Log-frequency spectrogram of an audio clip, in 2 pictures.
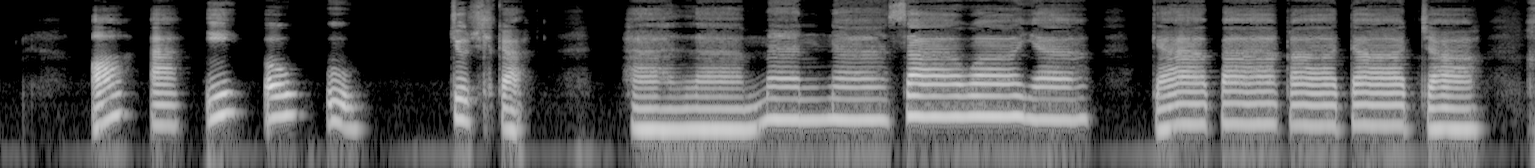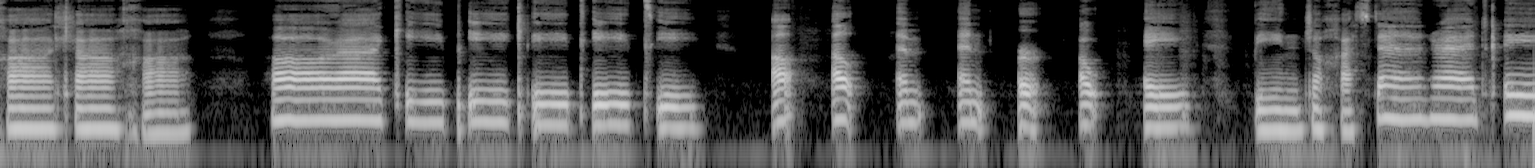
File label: alphabet song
